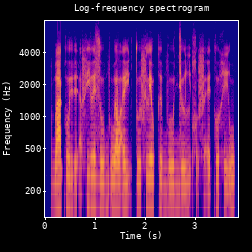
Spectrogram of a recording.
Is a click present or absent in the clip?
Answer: absent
